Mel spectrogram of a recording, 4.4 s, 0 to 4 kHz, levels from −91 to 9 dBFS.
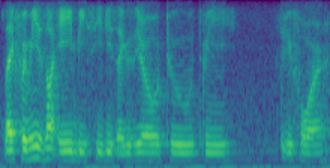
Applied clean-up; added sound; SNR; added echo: none; none; none; none.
